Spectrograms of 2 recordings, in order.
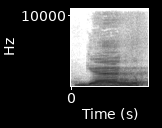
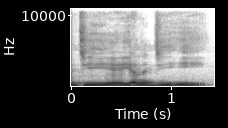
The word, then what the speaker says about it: gangue: They are called as gangue particles. Maybe rocky particles, earthy particles, sandy particles, even non-metallic part is also called as gangue part. Gangue, not a Gange. Gangue. So you have to pronounce it gangue.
